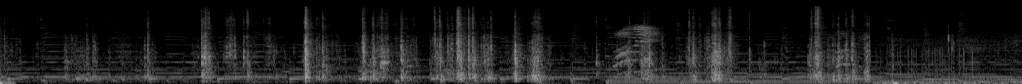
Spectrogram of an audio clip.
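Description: Background music over irregular crackling clicks of a utility knife cutting through a thin plastic one-gallon water jug.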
